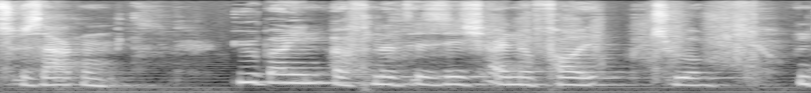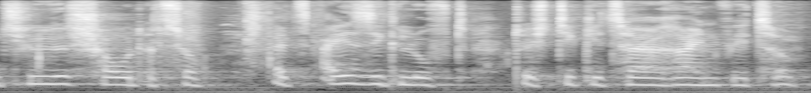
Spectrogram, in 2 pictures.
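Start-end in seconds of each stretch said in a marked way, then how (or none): none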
